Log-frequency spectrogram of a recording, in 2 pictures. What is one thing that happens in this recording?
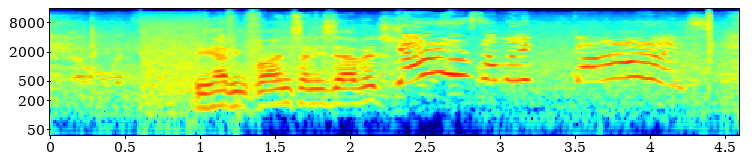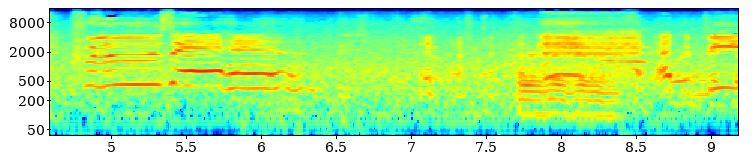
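A young woman talks excitedly and laughs close by.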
